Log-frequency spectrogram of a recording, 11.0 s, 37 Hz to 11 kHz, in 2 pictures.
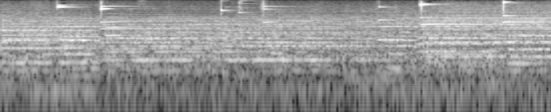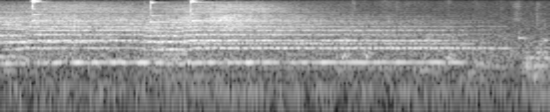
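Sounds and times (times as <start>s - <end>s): high metallic percussion strikes: 0.0s - 10.7s
horns holding a sustained chord: 0.0s - 11.0s.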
